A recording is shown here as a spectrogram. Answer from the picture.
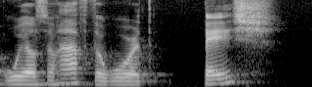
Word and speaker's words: peix: When we have these two letters together, be it at the end or in the middle of a word, it becomes a sh sound, like in she, for example.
